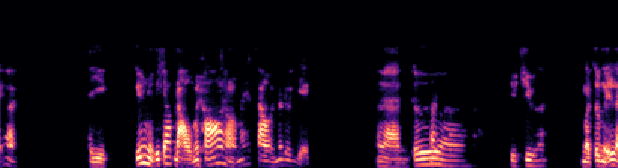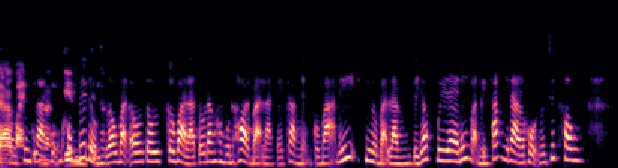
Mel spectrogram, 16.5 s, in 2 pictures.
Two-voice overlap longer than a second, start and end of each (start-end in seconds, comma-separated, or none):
8.3-9.7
